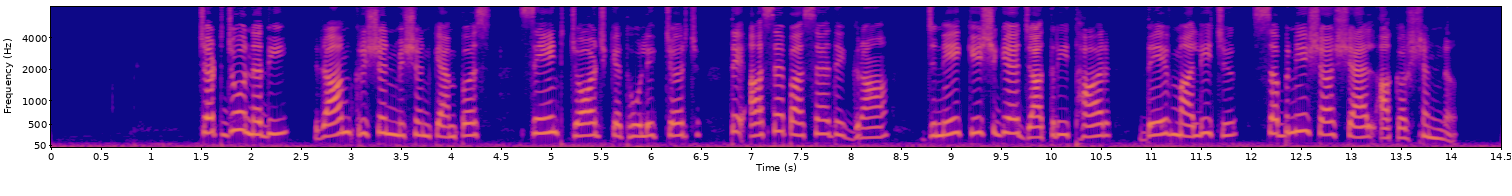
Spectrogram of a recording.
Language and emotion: Dogri, neutral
